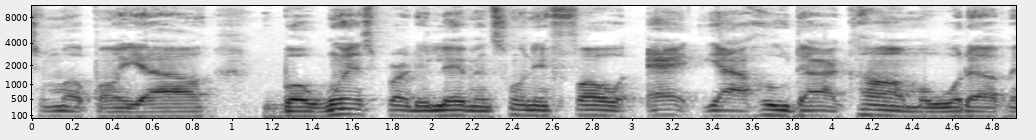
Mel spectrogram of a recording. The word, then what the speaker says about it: Winsbert: so different name, Winsper. Let me spell that for y'all on the Facebook.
